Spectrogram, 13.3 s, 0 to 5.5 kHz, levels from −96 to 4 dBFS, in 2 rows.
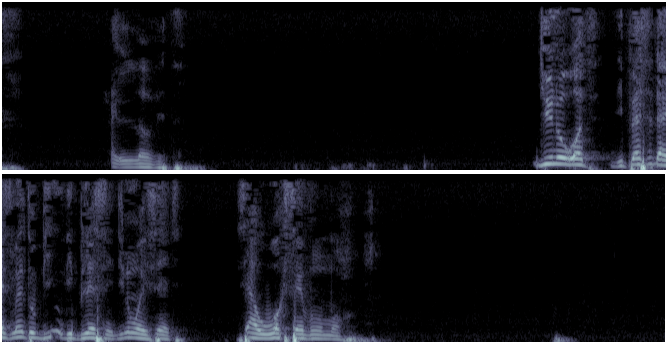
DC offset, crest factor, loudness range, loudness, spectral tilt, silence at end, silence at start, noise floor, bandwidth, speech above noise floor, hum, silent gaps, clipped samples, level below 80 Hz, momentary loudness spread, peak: under 0.1%; 22 dB; 15 LU; -35 LUFS; -7.5 dB/octave; 1 s; 0 s; -84 dBFS; 5.4 kHz; 50 dB; none; none; under 0.1%; -42 dBFS; 17 LU; -16 dBFS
